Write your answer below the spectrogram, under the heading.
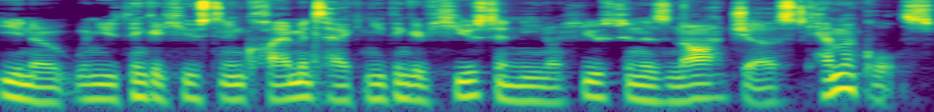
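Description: A man's fairly low voice, an ordinary speaking voice with ordinary pitch variation, on a very clean recording with a silent background. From military family, partly raised in San Antonio, Texas. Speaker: startup founder and CEO. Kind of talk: casual interview.

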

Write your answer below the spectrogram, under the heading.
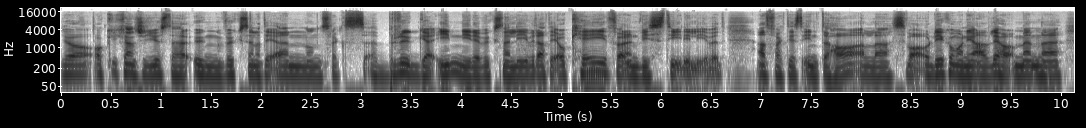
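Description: A man's medium-pitched voice at a fairly quick pace, with hardly any pauses, very even loudness and fairly even intonation. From Germany. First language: German (speaking Swedish). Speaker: youth leader and theology student. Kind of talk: podcast interview.

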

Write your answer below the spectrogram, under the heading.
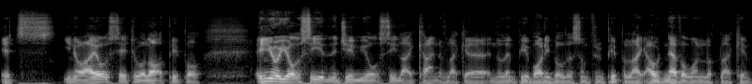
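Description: With a Geordie accent, this speaker talks at a very fast pace in a very clean recording with a silent background. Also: man. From Newcastle, northern England. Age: 20s. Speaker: bodybuilder. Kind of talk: podcast interview.

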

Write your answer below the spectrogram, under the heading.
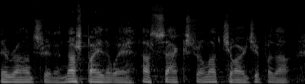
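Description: A man with a Northern Irish accent. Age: old. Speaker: pastor. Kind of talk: sermon. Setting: church.

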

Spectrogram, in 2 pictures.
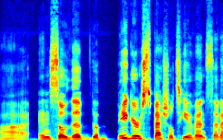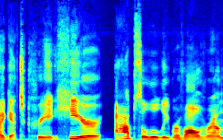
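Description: Against a very clean recording with a silent background, a woman with an American accent speaks at a moderate pace in a bright, sharp tone. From New Hampshire, US. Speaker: event host and creative curator at a nonprofit. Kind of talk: casual interview. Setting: studio.

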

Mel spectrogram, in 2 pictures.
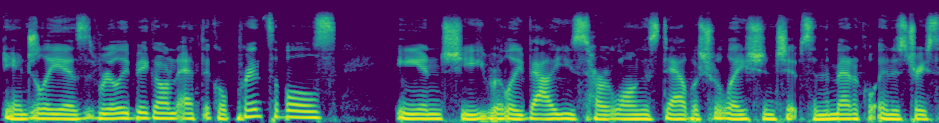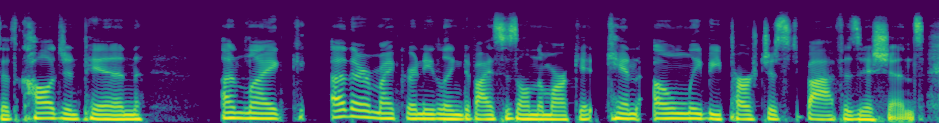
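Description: A woman speaks in a Southern Appalachian accent at a very deep, low pitch, with a dark, mellow tone and fairly even intonation. Her pace is fairly quick, her loudness very even, and the sound is dry and close with no echo. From Western North Carolina mountains. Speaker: podcast co-host. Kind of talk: casual interview chat.

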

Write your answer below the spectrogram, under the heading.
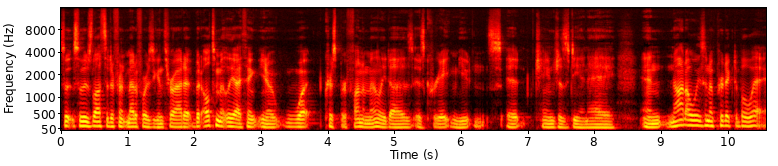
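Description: Over a silent background on a very clean recording, a man with an American accent speaks at medium pitch and a fairly quick pace, with ordinary pitch variation. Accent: noticeable American. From US (Florida, moved around South/Midwest). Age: young. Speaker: anthropologist, professor. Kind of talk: interview. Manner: repeats words, hesitant fillers.

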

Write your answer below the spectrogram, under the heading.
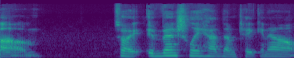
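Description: The voice has vocal fry and ordinary pitch variation. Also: woman. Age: 60s. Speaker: masters CrossFit athlete, breast cancer survivor. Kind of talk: interview. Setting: video call.

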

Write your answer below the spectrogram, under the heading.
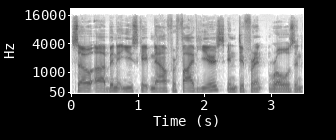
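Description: This is a plain, everyday voice of a man with an American accent, at a moderate pace. The recording is very clean with a silent background. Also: dry, close sound with no echo. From United States. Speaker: youth worker. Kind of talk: casual interview. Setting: studio.

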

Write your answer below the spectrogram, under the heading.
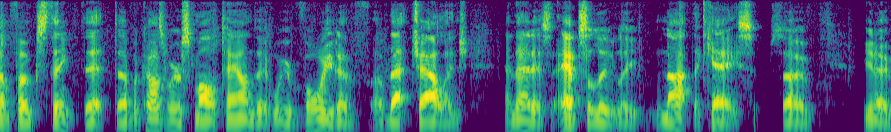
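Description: Speaking in a North Carolina accent, a man talks at a fairly slow pace with a very deep, low pitch. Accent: Southern US (North Carolina). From Cornelius area, North Carolina. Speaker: town mayor hosting a radio show. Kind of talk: radio talk show. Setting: radio studio.

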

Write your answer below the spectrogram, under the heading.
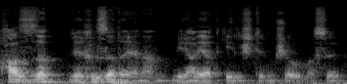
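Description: At a very slow pace, a man speaks in a very deep, low pitch with audible room echo. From Turkey, İzmir (Bostanlı). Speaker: podcast co-host. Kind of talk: casual chat.

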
